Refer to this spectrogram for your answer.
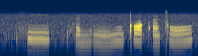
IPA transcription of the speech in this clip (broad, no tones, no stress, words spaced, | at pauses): xĩ | xɛ̃mʲɛŋĩ ŋĩǃɔ qʼĩǀũ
